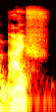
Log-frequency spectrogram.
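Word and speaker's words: Deigh: Você não pronuncia o GH.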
